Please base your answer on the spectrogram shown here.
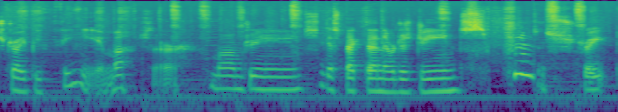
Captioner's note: giggles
